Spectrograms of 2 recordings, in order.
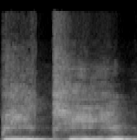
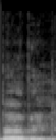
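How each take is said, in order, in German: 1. Die erste Silbe klingt wie 'beat'. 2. Die erste Silbe klingt wie 'bet'. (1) "Also eben nicht Beatty" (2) "Amerikaner sagen Betty"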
